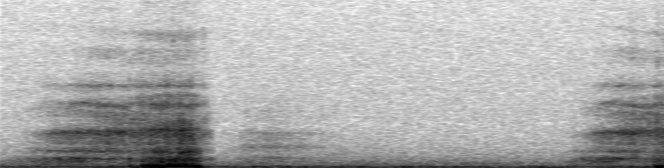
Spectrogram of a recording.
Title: SNORING SOUND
